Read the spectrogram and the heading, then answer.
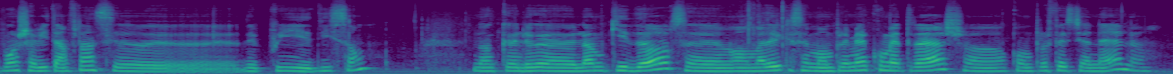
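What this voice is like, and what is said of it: Argentine accent in French. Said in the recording (French): “ce superbe accent... Argentin... argentin.”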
